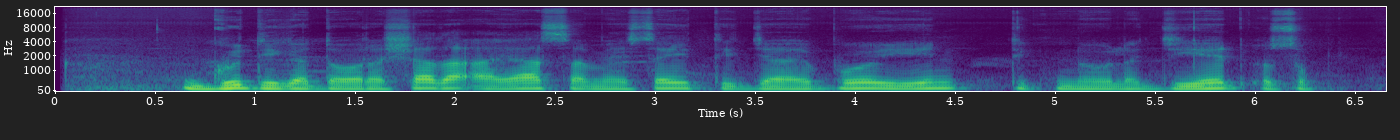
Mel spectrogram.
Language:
Somali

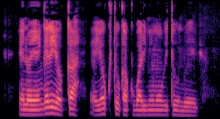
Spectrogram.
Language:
Ganda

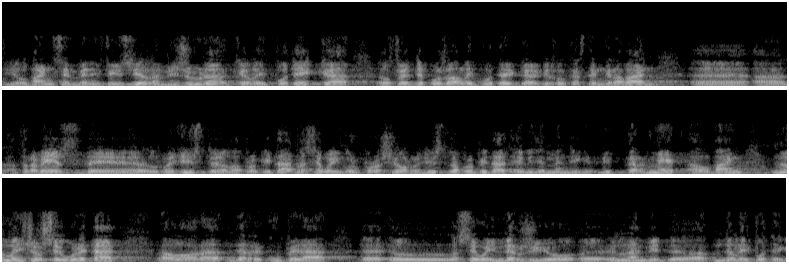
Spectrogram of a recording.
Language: Catalan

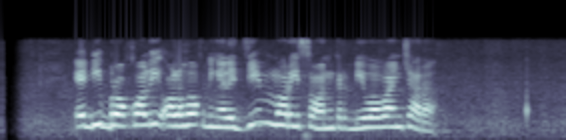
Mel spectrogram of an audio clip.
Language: Sundanese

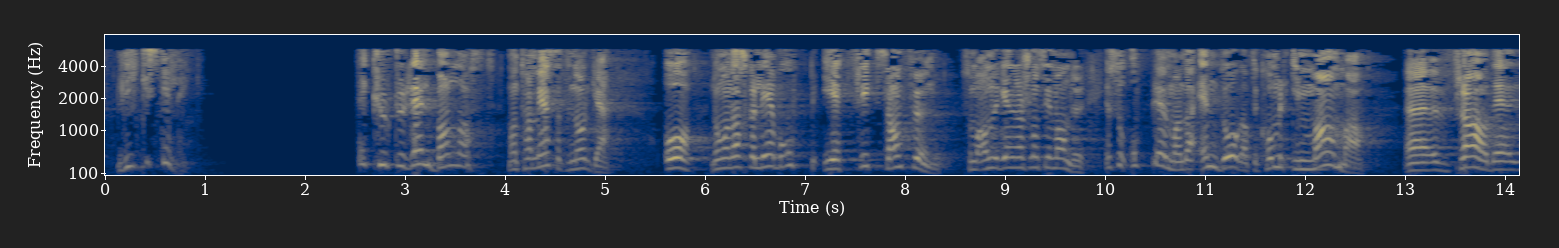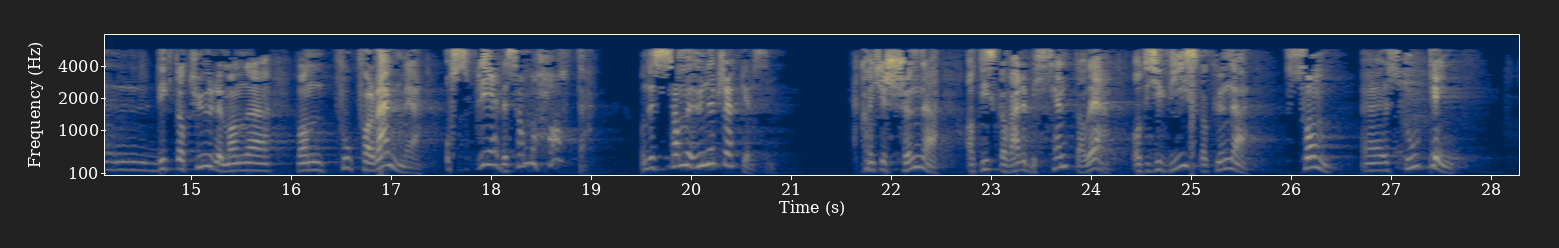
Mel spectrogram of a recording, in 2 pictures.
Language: Norwegian Bokmål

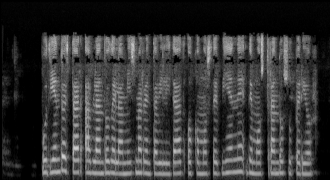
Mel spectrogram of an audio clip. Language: Spanish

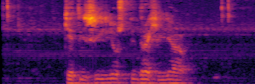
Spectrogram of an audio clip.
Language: Greek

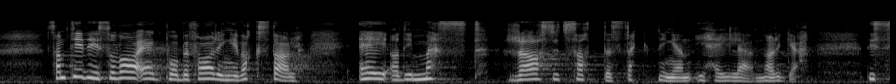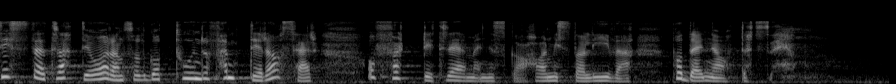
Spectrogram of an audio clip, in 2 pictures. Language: Norwegian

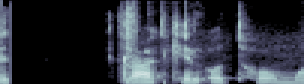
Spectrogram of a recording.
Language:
Icelandic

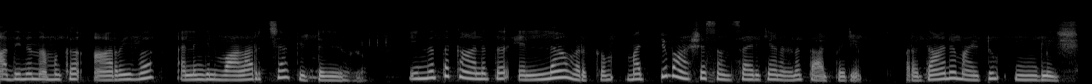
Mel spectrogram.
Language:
Malayalam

